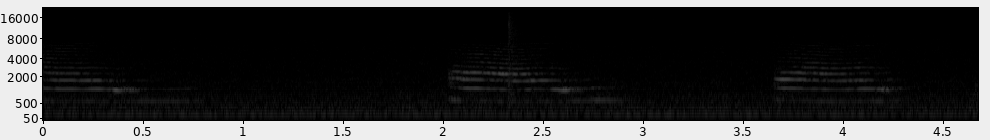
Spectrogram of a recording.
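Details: A pet cat meows three times in under five seconds: short, bright, harmonic cries with a small upward bend at the close, separated by brief pauses in a quiet room.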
